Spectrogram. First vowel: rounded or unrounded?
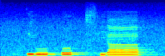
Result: rounded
